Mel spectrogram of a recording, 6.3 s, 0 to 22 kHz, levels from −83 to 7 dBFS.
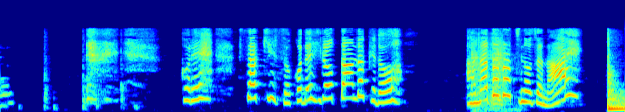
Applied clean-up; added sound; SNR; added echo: classical method Wiener filter.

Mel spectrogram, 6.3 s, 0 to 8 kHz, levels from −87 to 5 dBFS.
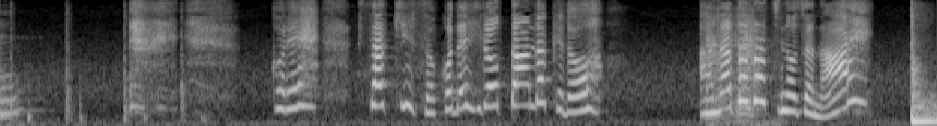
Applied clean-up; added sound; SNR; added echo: none; Fart; 7 dB; none.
